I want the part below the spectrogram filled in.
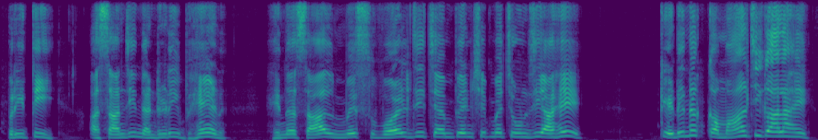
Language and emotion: Sindhi, surprised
